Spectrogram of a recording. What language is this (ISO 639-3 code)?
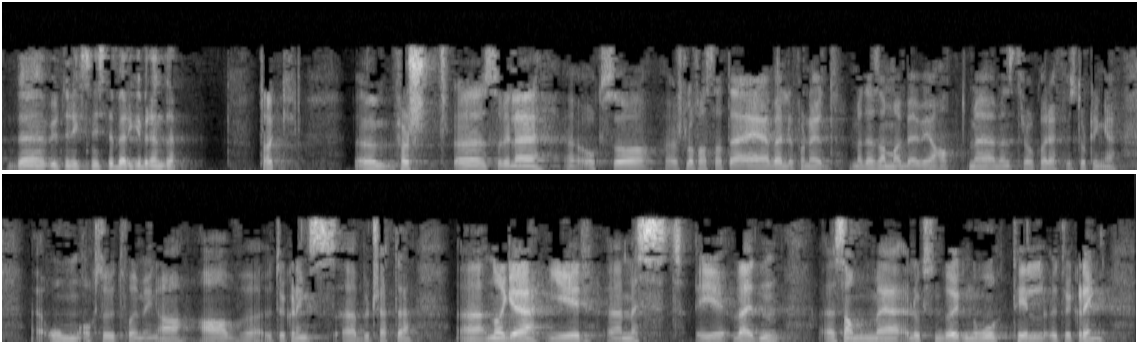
nob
